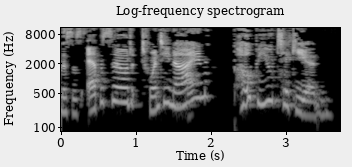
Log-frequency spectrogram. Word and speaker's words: Eutychian: I looked up as much as I possibly could, so I, this is the conclusion I have come to. It's Eutychian.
